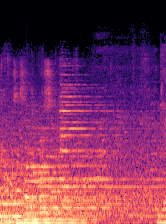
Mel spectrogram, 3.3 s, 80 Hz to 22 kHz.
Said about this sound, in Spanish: ahí están las campanas. Logré, lo logré. Quería hacer eh, la emisión a las 12 en punto del mediodía, aunque hace un frío tremendo que parece que fuesen las 6 de la mañana.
